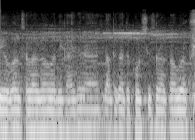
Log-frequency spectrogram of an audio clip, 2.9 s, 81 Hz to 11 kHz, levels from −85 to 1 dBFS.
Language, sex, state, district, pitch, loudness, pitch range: Hindi, male, Himachal Pradesh, Shimla, 115 Hz, -15 LUFS, 115-120 Hz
